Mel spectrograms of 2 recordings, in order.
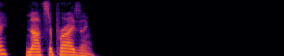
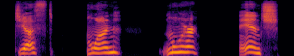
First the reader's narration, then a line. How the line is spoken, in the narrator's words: I groaned as I stretched as far as my muscles would allow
